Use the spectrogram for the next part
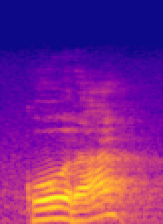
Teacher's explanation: Lembrando que esse O tem som de U, então ele é a semivogal.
